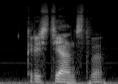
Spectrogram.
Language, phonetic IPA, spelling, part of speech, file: Russian, [krʲɪsʲˈtʲjanstvə], крестьянство, noun, Ru-крестьянство.ogg
- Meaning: peasantry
